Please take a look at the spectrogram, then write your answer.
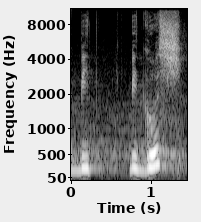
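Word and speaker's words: Bydgoszcz: is quite complicated for foreigners can you please pronounce for us actually I guess it's a bit bit gush yes with goose yeah I finally I learned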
